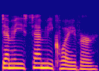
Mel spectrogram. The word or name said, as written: demisemiquaver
